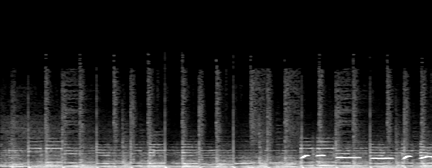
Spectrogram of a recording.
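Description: A person whistles a short melody with sliding notes over a steady, punchy musical backing beat, with the whistling coming in about two-thirds of the way through; nobody speaks.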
